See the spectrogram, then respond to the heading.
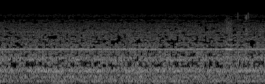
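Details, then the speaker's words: PS4 Pro after thermal paste change: constant rushing jet-engine roar from the fan at full speed; owner thinks paste spread badly or was squeezed from the chip center when tightened, causing overheating. "some time ago I've changed the thermal paste on my PS4 Pro and now it sounds like a jet engine as you can"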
